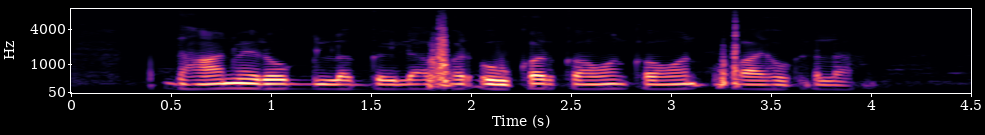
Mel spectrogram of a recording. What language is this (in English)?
Bhojpuri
